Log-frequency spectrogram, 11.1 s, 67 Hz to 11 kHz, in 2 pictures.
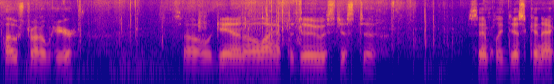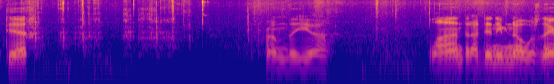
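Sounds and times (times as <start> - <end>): carabiner clicking and jingling: 5.7 - 7.7.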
